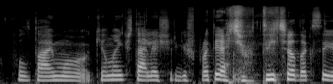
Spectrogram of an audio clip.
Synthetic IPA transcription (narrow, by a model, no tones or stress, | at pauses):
fʊlˠt̪ɑɪmukʲɪnɐɛɪkʃʲt̪ʲæːlʲeːɐʃɪɾʲɡʲɪɪʃpɾɐt̪ʲæːt͡ʃʲɛʊt̪ɐɪt͡ʃʲɛt̪oːksɐɪ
